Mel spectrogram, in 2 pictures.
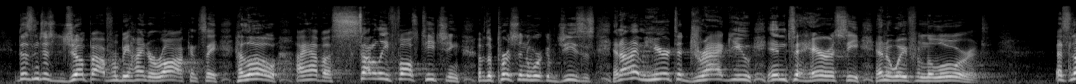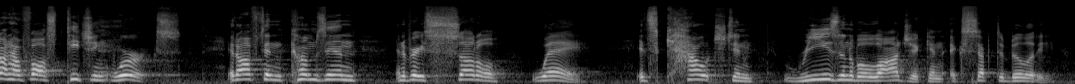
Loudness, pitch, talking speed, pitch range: -22 LUFS, 205 Hz, 165 wpm, 170-230 Hz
